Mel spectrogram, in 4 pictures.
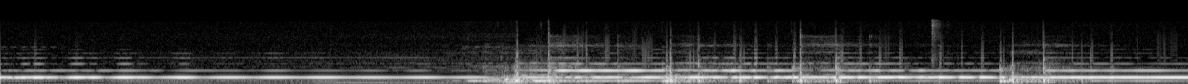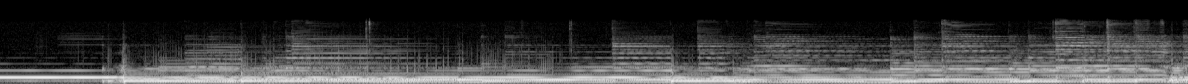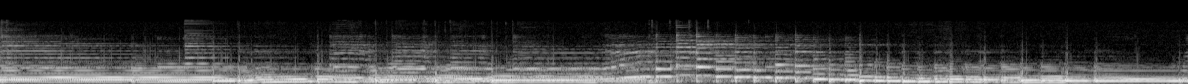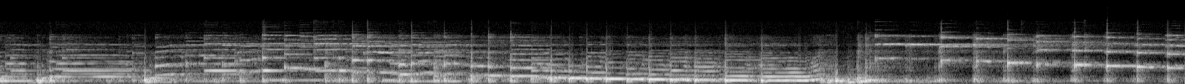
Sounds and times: Acoustic guitar: 0.0 - 47.4
Strum: 0.0 - 47.4.

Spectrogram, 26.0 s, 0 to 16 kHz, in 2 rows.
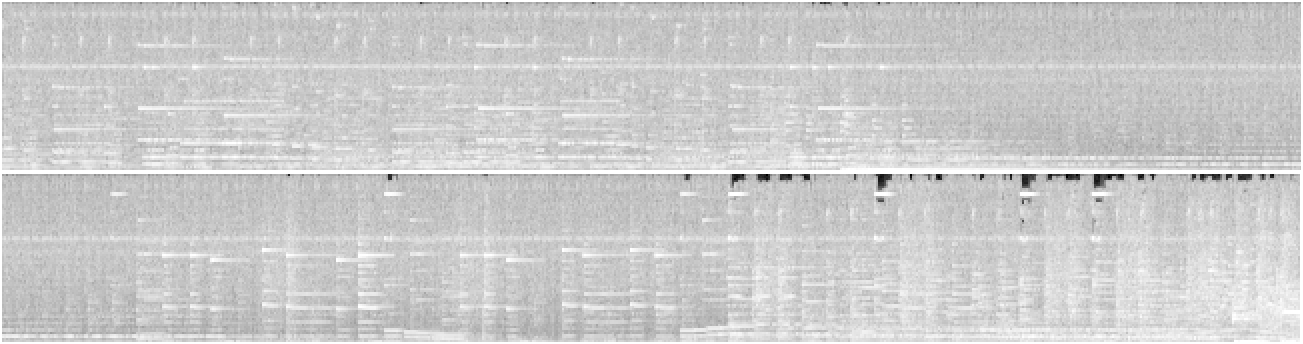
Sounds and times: Soundtrack music: 0.9 - 15.9, 19.8 - 25.9.

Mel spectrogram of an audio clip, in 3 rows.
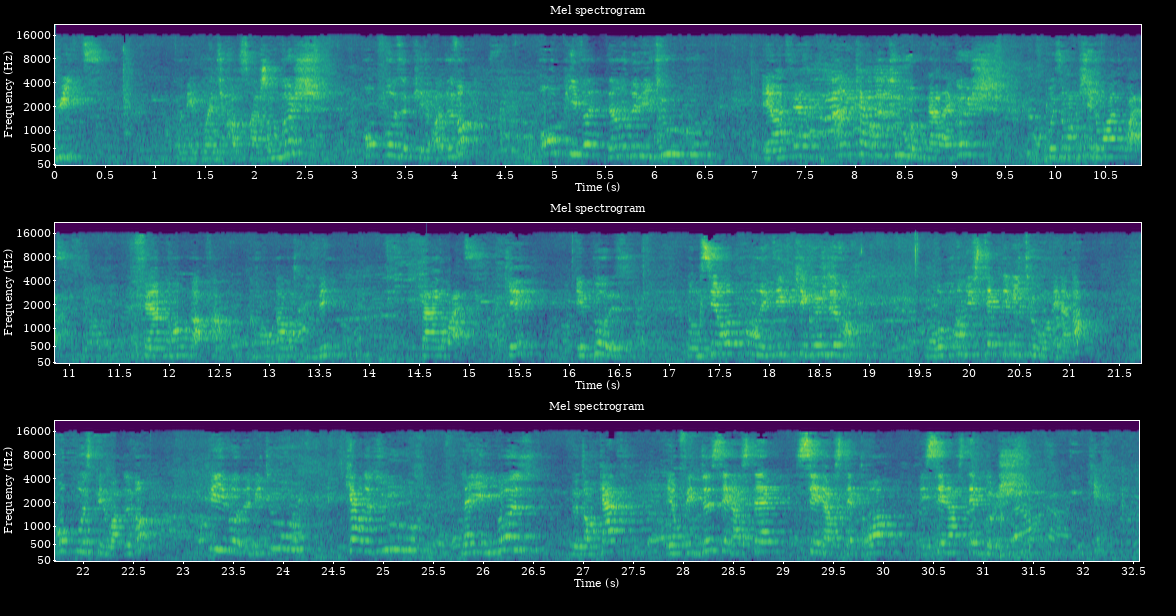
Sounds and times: Inside, large room or hall: 0.0 - 32.5
Speech: 1.2 - 32.5.

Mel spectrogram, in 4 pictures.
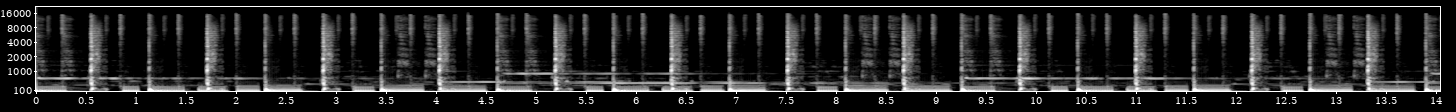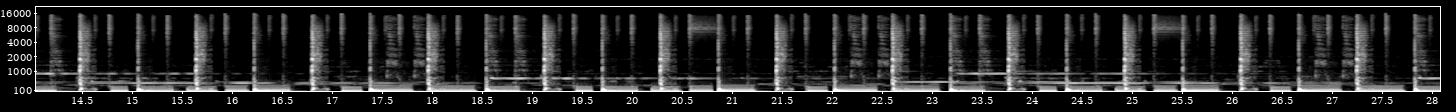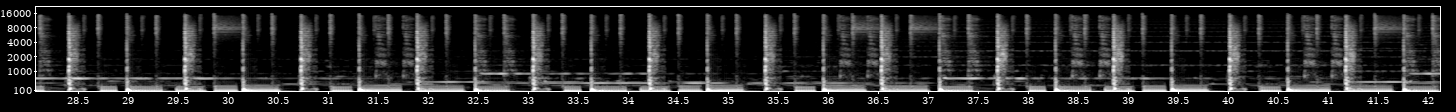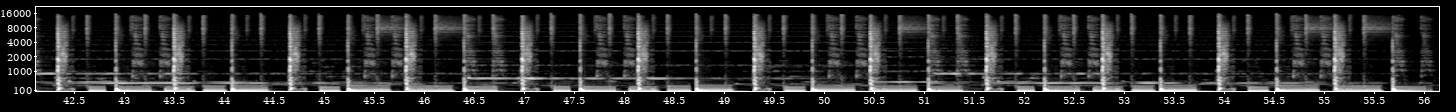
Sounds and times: Music: 0.0 - 56.1.

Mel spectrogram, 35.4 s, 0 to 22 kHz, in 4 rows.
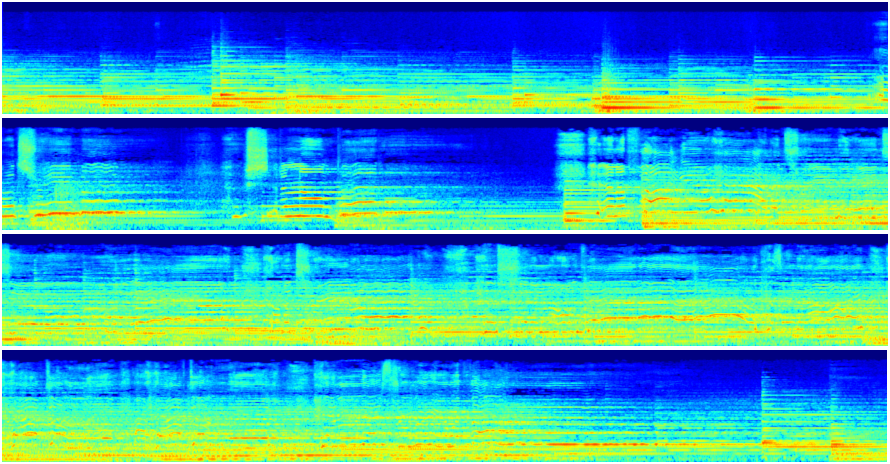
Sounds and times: Piano: 0.0 - 35.4.

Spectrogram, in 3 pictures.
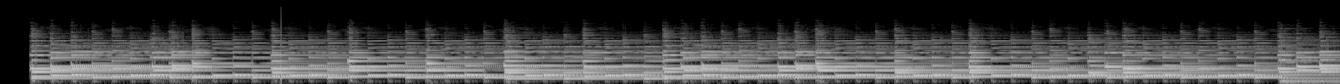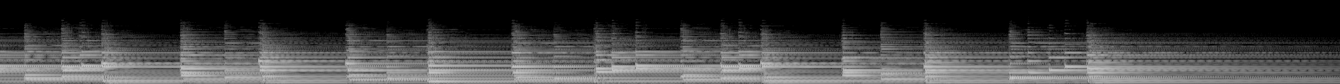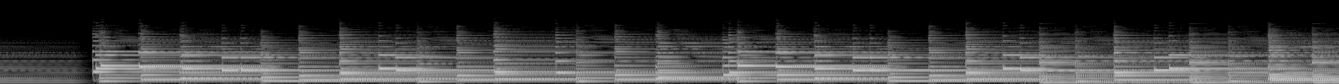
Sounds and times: Music: 0.3 - 40.1.

